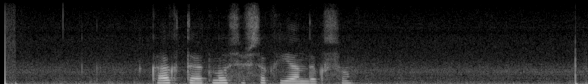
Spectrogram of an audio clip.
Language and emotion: Russian, neutral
